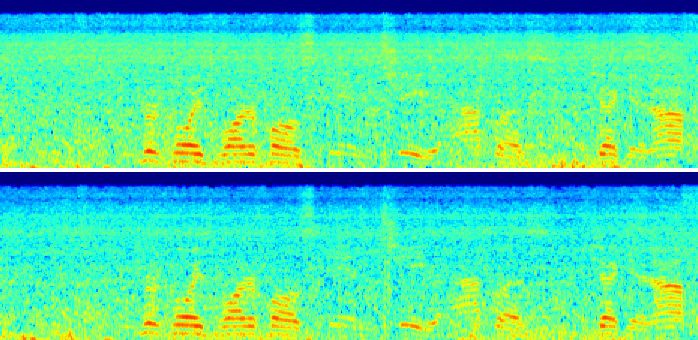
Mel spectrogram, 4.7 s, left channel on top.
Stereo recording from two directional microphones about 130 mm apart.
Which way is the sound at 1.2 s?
5° left (ahead or behind).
